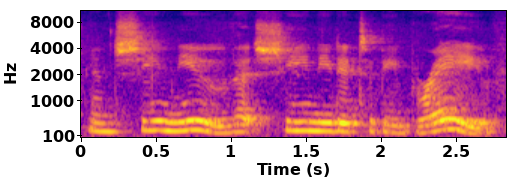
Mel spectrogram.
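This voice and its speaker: A woman's voice: fairly high pitch, measured pace. A woman hosting storytime for young children, speaking playfully in simple phrases. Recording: roomy echo, loud guitar music behind.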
